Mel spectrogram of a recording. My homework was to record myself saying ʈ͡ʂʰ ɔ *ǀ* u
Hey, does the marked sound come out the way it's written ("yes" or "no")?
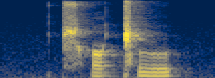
no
